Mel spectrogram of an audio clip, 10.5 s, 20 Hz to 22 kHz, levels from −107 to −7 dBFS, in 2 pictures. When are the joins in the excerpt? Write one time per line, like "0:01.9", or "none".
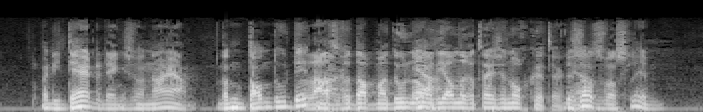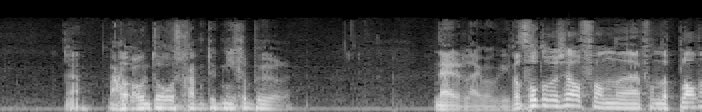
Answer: none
